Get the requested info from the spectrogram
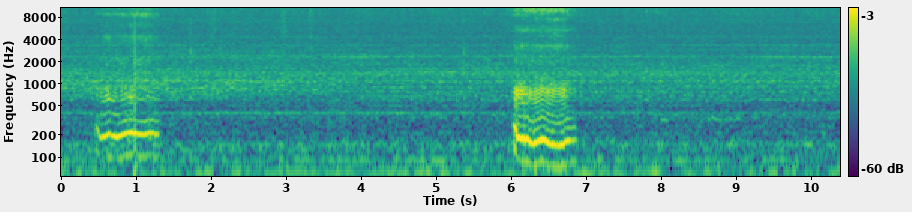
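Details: Shih Tzu named Maron, asleep and snoring: two drawn-out, harmonic-rich rasping breaths, the first short and the second louder, about five seconds apart, over a steady low indoor hum.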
